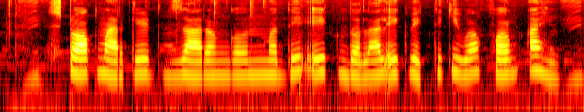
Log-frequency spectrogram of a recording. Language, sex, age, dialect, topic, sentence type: Marathi, female, 25-30, Varhadi, banking, statement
